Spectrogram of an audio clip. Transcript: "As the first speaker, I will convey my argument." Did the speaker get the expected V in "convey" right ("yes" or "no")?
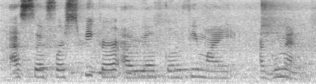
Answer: no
